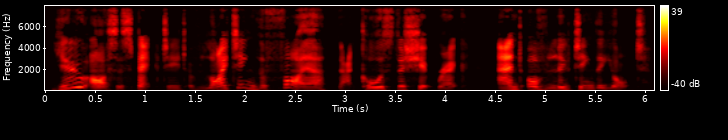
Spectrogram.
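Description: A woman's voice: on the low side, big pitch swings, slow pace, a bit bright, heavily acted. A woman voicing a stern, thin policeman in a storybook, speaking with formal, firm authority as he interrogates. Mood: stern, accusing.

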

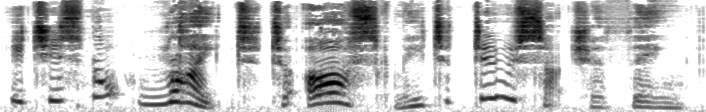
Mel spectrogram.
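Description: A woman voicing a timid, easily frightened young male knight in a storybook, high and trembling. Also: huge pitch swings, a little slow, breathy edge, dry recording, heavily acted. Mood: fretful.

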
